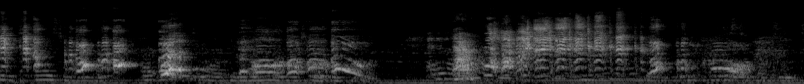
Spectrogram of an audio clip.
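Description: A woman and a baby laughing, with the loudest bouts at the start and again around the middle, and short higher squeals in between.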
